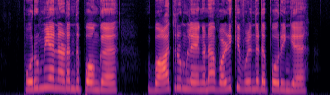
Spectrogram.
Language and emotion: Tamil, fearful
